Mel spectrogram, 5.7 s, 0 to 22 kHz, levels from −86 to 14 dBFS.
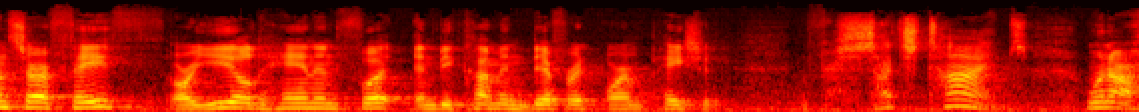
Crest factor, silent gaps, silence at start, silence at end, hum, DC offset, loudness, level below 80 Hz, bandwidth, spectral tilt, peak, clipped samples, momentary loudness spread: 18 dB; none; 0 s; 0 s; none; under 0.1%; -23 LUFS; -56 dBFS; 17.5 kHz; -3.5 dB/octave; -6 dBFS; under 0.1%; 12 LU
